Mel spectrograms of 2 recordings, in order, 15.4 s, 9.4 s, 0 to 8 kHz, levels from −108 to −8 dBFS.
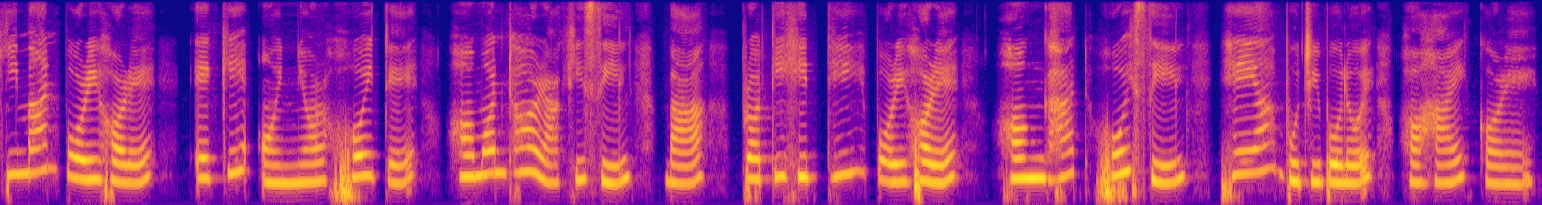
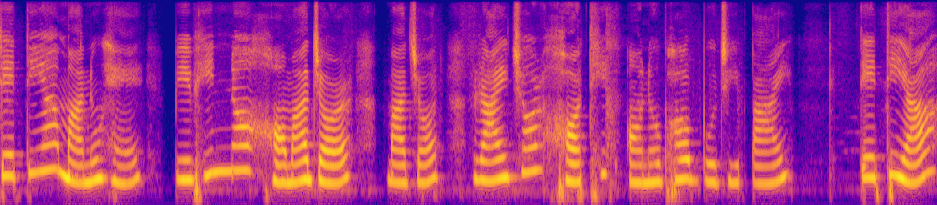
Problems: none marked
